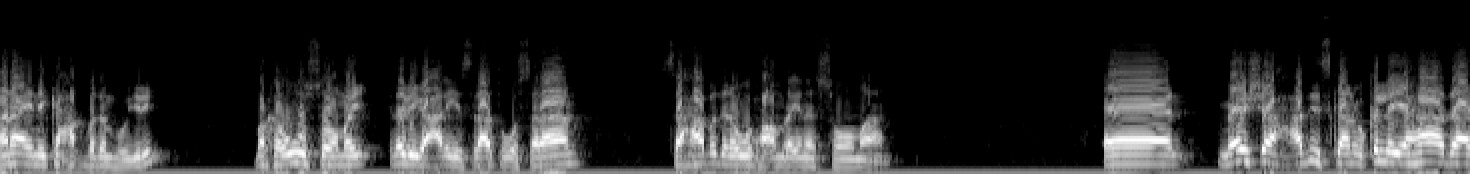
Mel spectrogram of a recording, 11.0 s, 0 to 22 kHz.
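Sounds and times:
faint background hum: 0:00.0 - 0:11.0.

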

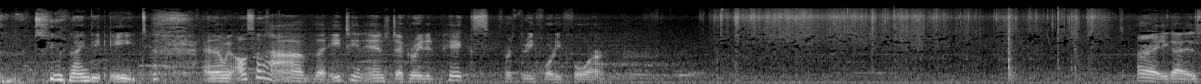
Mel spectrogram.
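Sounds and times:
plastic wrapping crinkling: 0:07.0 - 0:12.0.

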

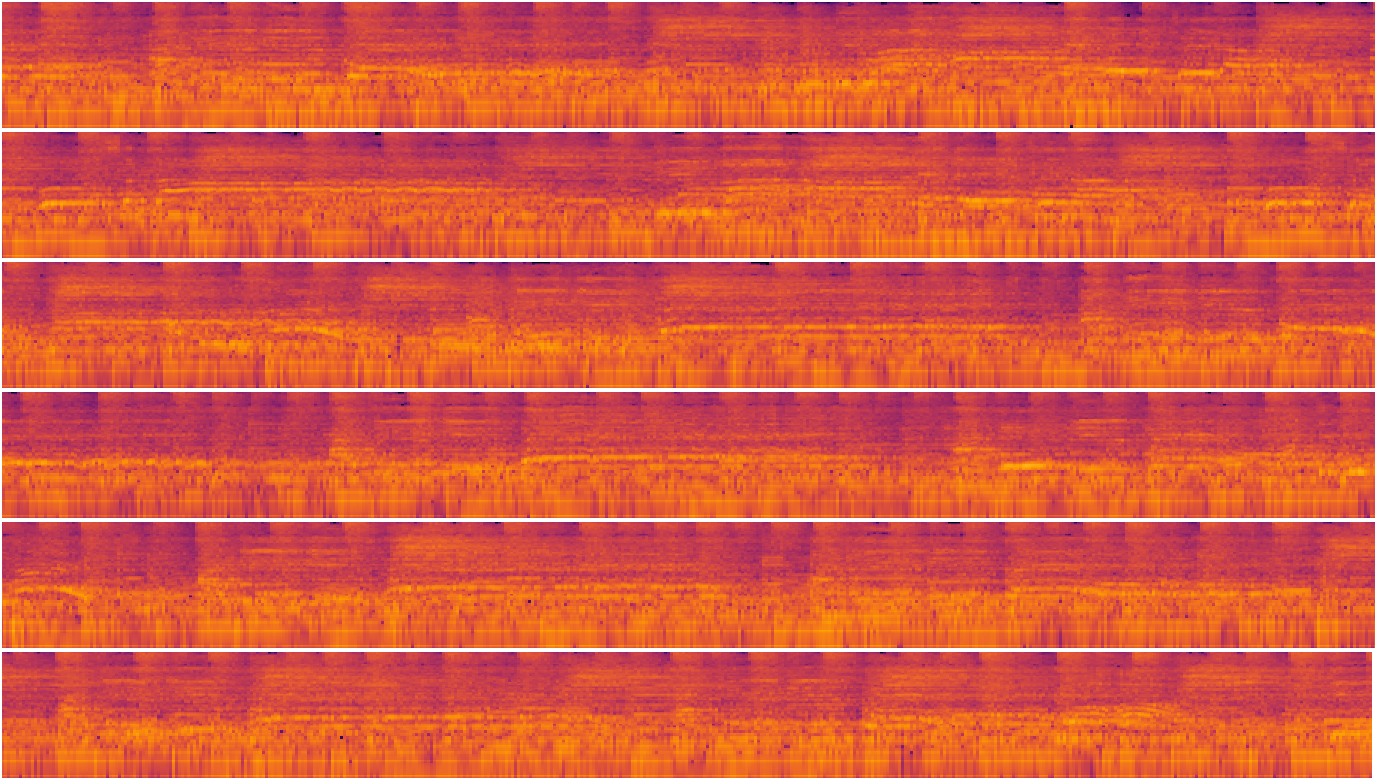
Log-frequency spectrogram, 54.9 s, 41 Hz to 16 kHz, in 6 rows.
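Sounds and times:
accompanying music: 0:00.0 - 0:54.9
choir singing: 0:00.0 - 0:54.9
man singing into microphone: 0:00.0 - 0:54.9.

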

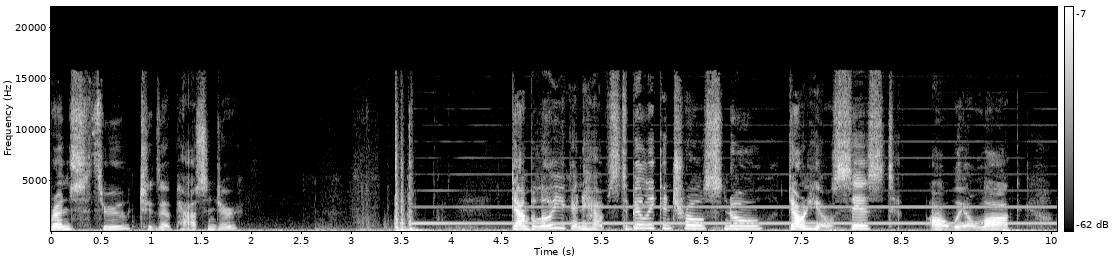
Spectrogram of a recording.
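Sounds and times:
steady high tone: 0:03.7 - 0:10.0.

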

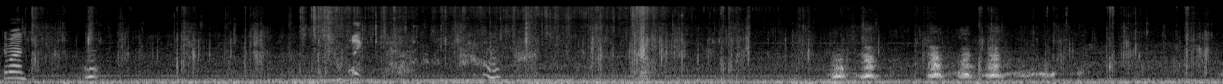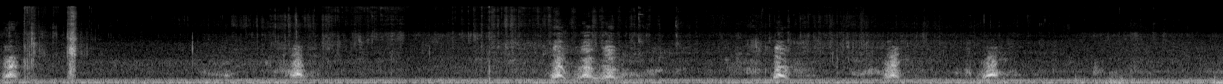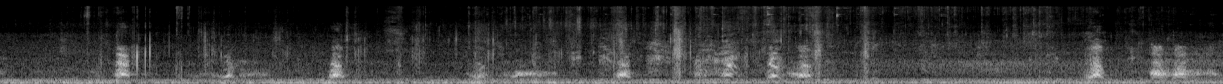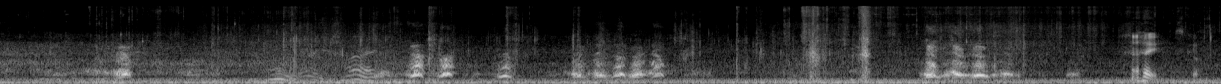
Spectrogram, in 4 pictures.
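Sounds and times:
dogs barking and yipping: 0:00.5 - 0:48.0.

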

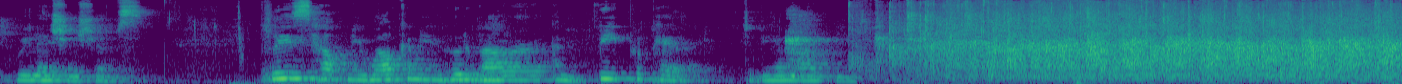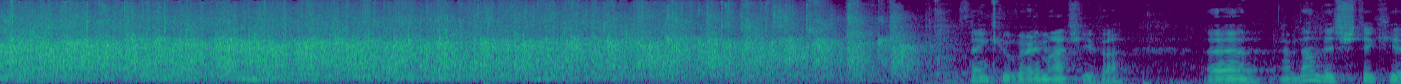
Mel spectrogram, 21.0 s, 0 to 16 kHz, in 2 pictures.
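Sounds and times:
audience applauding: 0:06.4 - 0:17.8.

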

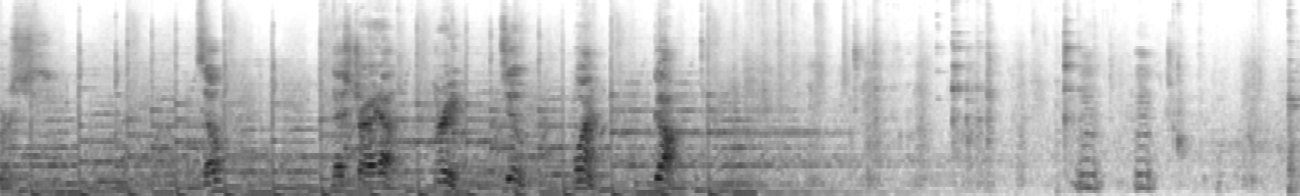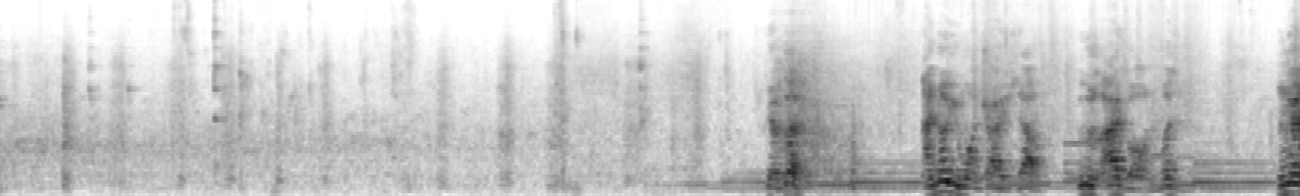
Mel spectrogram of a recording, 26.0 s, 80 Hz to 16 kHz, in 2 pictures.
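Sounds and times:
music chord: 0:00.0 - 0:10.8, 0:19.6 - 0:26.0
metal spoon clinking on ceramic bowl: 0:09.4 - 0:10.0.

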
